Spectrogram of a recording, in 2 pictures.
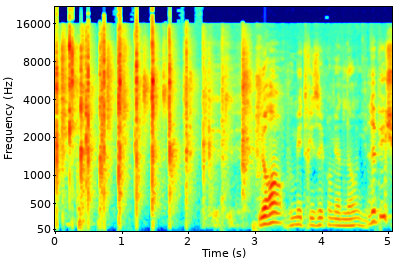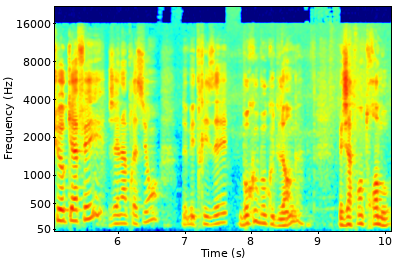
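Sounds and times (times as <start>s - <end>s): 
small audience clapping at a café performance: 0.0s - 3.2s
speech: 3.1s - 10.0s.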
